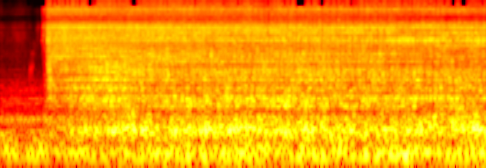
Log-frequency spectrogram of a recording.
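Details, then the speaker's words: Home-inspection sump pump kicks on after water is added above the float threshold; abrupt switch-on, then a steady even hissing whir without surging or knocking, running normally. "So I'm gonna add water, and it's gonna go above the threshold, and you're gonna hear it kick on."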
